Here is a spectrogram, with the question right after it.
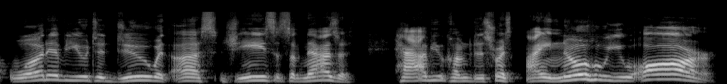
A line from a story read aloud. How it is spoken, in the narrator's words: he cried out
